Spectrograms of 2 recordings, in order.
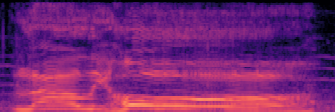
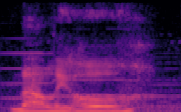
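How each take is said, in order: First: It is said loudly with lively energy. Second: It is said flatly and hesitantly.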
